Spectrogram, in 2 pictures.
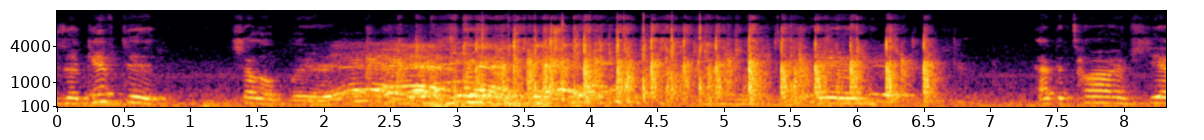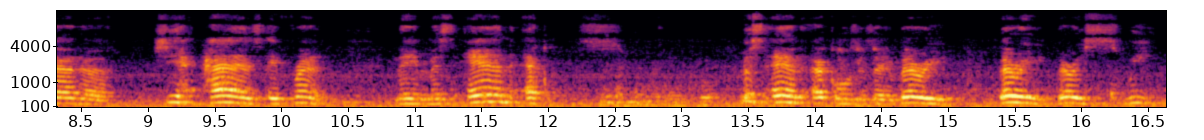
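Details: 22-year-old man born prematurely at about one pound, vocal cords still developing as he grew and still not closing all the way; dysphonia from incomplete vocal fold closure.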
